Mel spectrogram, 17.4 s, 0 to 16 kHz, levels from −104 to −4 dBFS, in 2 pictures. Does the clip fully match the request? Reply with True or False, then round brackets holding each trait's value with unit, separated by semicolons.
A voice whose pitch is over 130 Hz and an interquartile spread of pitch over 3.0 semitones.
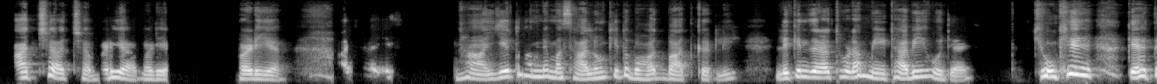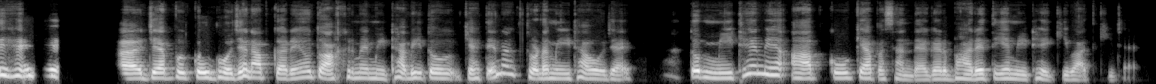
True (185 Hz; 4.5 semitones)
